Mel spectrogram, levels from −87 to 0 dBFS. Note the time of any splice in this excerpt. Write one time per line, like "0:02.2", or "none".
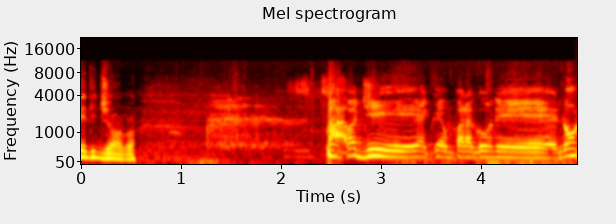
0:02.7
0:03.5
